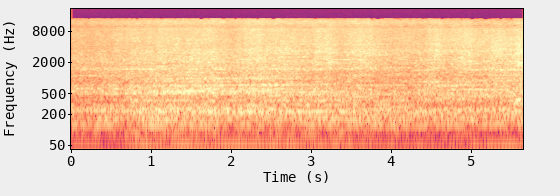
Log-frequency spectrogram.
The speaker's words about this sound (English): Okay, to be fair, one of my neighbors is a Coast Guard pilot, and he always does fly over us because he lives right next door because his kids love it.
